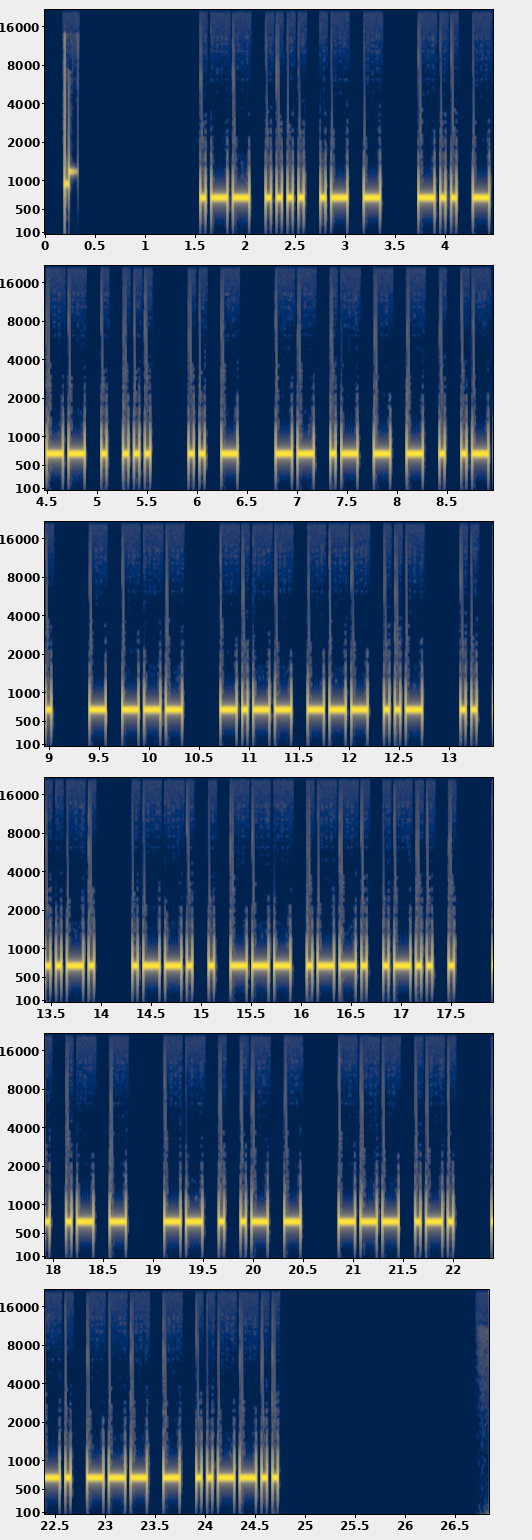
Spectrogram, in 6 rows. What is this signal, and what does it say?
Morse code, heard as a keyed tone, about 22 wpm, 700 Hz. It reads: WHAT DOES IT MATTER TO YOU IF PEOPLE EAT MEAT OR NOT?
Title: Sentences from Top 1000 Words - Review Part 3 - 22wpm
